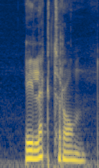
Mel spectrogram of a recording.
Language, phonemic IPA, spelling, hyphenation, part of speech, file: Dutch, /ˌeːˈlɛk.trɔn/, elektron, elek‧tron, noun, Nl-elektron.ogg
- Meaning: electron (the negatively charged subatomic particles that orbit nuclei of atoms)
